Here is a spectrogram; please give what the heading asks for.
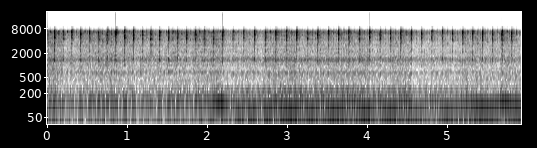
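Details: Crisp ticking, one or two a second, locked to idle speed over steady hum; not lifters or rocker adjusters but a leaking exhaust manifold gasket at cylinder 4, which replacing the gasket should fix.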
